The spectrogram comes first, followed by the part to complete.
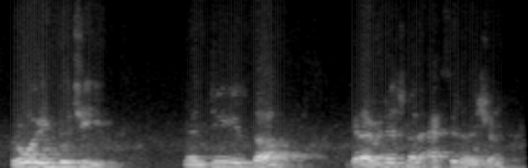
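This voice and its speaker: Speaking at a fairly slow pace, a man with a dark, mellow tone shows ordinary pitch variation amid audible room echo. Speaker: engineering lecturer. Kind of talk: lecture. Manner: repetitive, hesitant.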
